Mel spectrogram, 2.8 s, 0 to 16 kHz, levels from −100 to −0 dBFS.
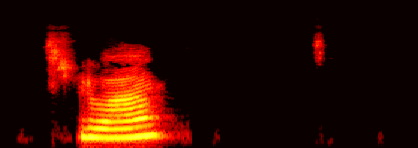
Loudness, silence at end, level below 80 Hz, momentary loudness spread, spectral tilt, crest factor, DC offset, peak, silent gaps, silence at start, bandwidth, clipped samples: -24 LUFS; 1.7 s; -76 dBFS; 21 LU; -7.5 dB/octave; 18 dB; under 0.1%; -10 dBFS; none; 0.3 s; 7 kHz; under 0.1%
